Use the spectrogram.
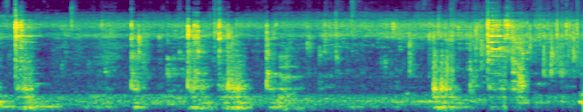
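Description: Small fuchka puris fry in hot white oil in a wok, giving repeated bursts of close sizzling and bubbling with light clinks between them.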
